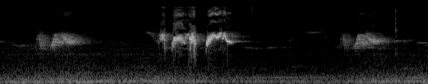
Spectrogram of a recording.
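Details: Red-whiskered bulbul with its morning song for prompting other birds to sing: a soft note, then a loud run of rapid warbled whistles, and another soft note at the end.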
